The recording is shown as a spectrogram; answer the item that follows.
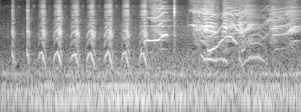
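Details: Indian ringneck parakeets, kept as talking pets, giving a run of eight short evenly spaced chirps, then sliding whistles and harsh squawky notes, over a steady low hum.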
